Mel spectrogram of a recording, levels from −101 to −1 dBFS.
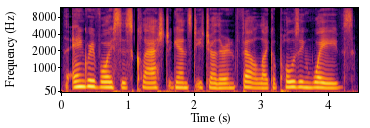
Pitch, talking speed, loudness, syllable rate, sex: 200 Hz, 160 wpm, -16 LUFS, 4.7 syllables/s, female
